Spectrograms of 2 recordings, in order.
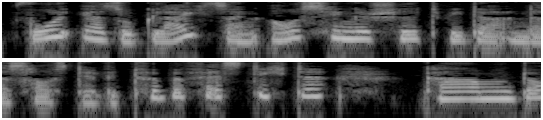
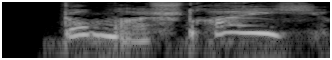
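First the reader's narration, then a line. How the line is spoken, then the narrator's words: Calling out. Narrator (German): rief er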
